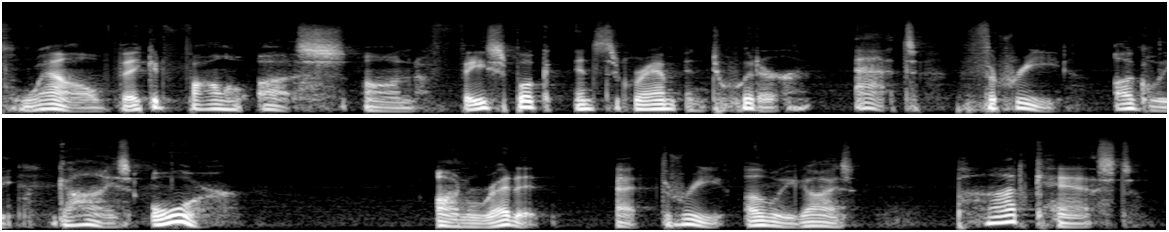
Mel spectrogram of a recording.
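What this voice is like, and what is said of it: Announcer voice. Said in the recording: “That was a good announcer voice.”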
